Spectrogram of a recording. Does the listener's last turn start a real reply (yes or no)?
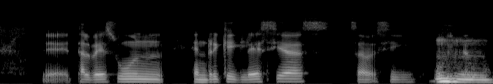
yes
